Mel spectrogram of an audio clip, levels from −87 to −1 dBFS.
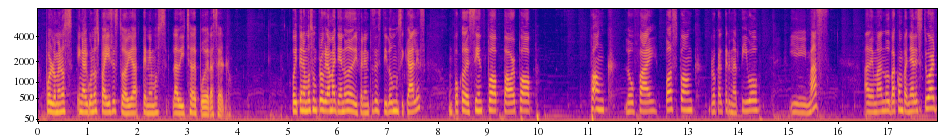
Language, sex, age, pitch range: English, female, 30-49, 175-220 Hz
